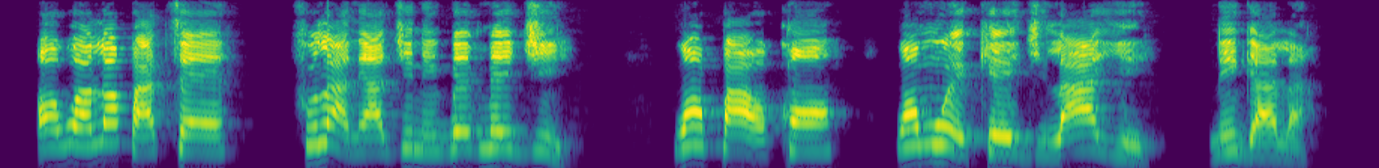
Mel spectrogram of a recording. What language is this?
Yoruba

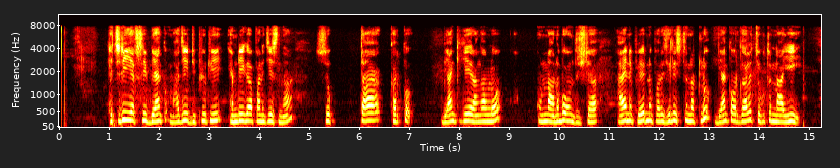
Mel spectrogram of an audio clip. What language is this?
Telugu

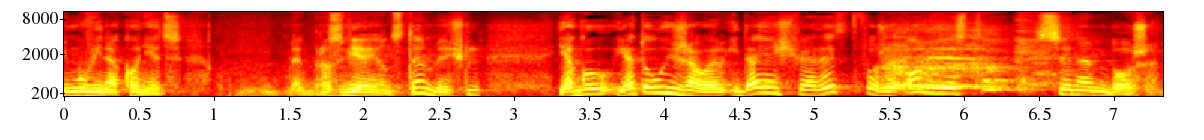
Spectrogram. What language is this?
Polish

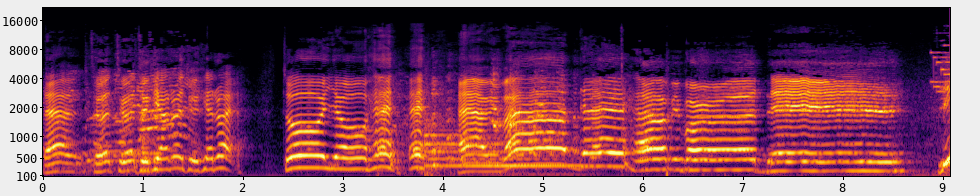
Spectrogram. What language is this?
Thai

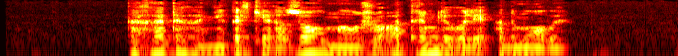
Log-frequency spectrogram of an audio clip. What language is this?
Belarusian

